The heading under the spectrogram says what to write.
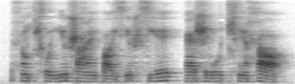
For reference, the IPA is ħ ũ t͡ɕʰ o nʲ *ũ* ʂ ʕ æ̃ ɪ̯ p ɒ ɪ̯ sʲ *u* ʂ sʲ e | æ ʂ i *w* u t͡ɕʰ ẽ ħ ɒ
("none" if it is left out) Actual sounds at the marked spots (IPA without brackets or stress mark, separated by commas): ũ, ũ, w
